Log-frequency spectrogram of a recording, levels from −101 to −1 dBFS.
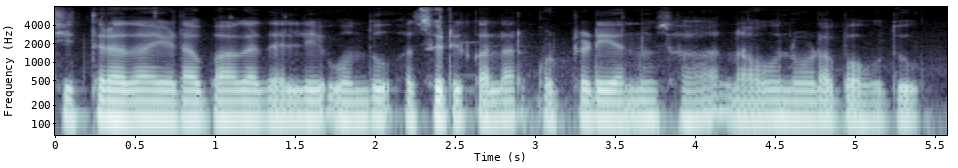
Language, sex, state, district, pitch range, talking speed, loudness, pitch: Kannada, male, Karnataka, Bangalore, 115-120 Hz, 105 wpm, -18 LUFS, 115 Hz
